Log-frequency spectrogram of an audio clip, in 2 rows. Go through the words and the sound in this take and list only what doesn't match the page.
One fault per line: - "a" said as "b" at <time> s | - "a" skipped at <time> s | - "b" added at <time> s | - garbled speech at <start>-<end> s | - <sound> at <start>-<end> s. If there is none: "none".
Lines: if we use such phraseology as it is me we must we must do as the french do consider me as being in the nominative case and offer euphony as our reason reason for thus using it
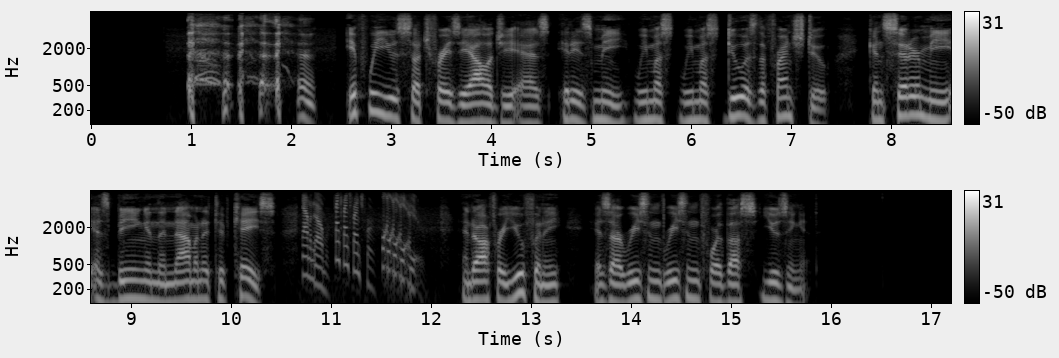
- cough at 0.9-2.3 s
- chirp at 10.7-12.0 s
